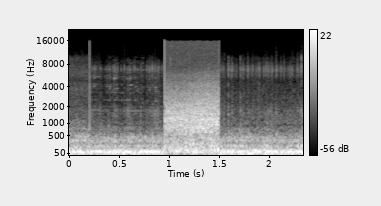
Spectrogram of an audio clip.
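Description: Wind buffeting the camera microphone: a loud, steady low rumble, with a half-second burst of hiss about a second in.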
